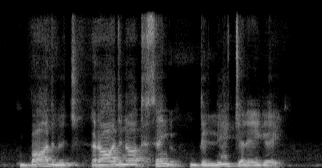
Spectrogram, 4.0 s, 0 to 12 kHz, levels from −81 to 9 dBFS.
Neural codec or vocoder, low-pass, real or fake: autoencoder, 48 kHz, 128 numbers a frame, DAC-VAE, trained on Japanese speech; 10.8 kHz; fake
